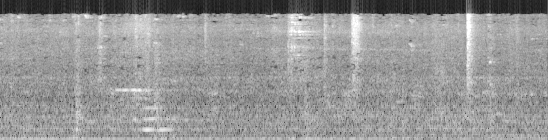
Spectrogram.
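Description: Narrow-gauge passenger train coaches rolling on the rails, a steady rumble with scattered sharp clacks of the wheels over rail joints and points, and a short tone about a second and a half in.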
